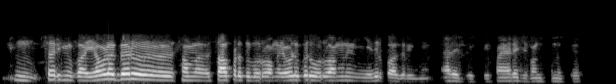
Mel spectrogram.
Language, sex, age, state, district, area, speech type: Tamil, male, 30-45, Tamil Nadu, Ariyalur, rural, conversation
